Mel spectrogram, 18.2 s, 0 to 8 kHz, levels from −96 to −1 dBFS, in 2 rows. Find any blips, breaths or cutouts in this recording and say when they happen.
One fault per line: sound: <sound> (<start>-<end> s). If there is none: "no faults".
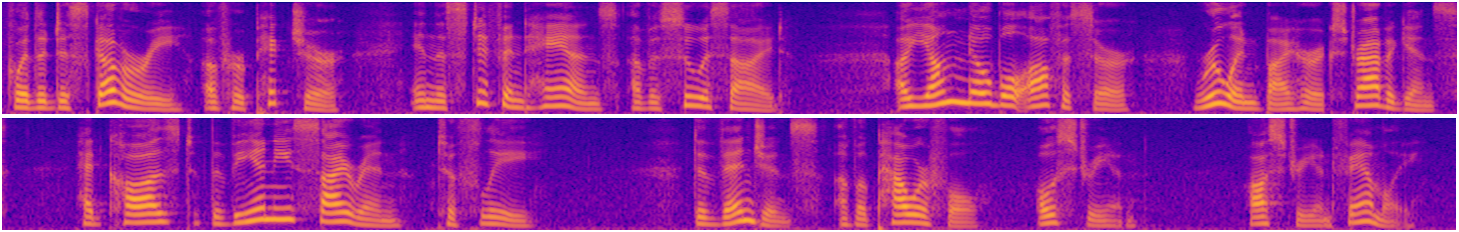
no faults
